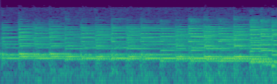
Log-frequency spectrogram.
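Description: Piano music: an evenly paced run of struck notes, several a second, over held notes.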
